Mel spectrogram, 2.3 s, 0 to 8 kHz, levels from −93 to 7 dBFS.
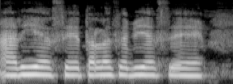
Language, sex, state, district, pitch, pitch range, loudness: Bengali, female, Assam, Hailakandi, 225 Hz, 220-230 Hz, -14 LUFS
